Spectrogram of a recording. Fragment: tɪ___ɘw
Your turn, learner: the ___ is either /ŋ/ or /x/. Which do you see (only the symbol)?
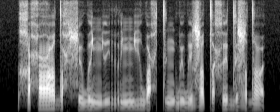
ŋ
